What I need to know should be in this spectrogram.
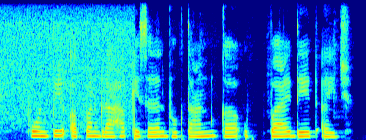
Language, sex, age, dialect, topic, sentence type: Maithili, female, 25-30, Southern/Standard, banking, statement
